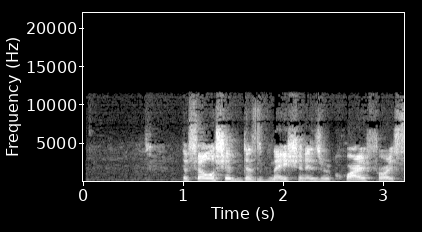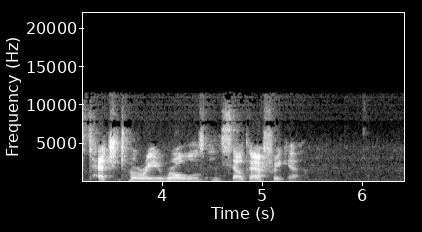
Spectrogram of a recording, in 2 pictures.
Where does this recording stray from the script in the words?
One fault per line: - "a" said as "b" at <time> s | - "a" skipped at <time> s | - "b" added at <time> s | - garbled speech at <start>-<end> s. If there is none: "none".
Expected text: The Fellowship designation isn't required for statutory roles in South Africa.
- "isn't" said as "is" at 2.2 s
